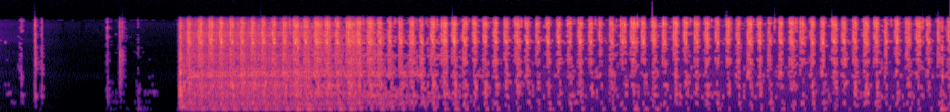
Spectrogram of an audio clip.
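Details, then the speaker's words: Sewing machine running while piecing a quilt block: fast, even stitching clatter, about three stitches a second, with a loose rattle on each stroke; owner unsure of the cause and thinks it may need servicing. "let me know if that sewing machine is too loud i feel like and also i hear that rattling i'm not sure i might have to have it serviced because it doesn't sound very good does it"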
